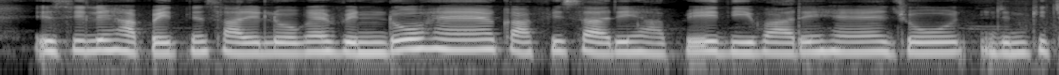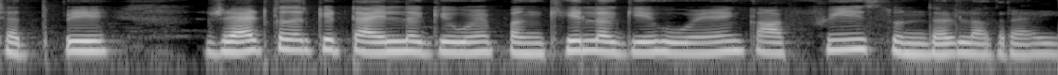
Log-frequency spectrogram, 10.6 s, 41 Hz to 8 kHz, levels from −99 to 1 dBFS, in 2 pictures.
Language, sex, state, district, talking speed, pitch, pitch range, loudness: Hindi, female, Bihar, Supaul, 205 wpm, 210 Hz, 200-225 Hz, -25 LUFS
